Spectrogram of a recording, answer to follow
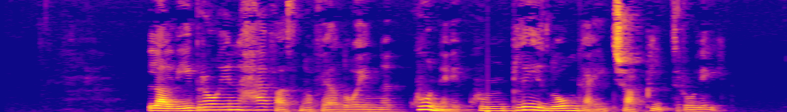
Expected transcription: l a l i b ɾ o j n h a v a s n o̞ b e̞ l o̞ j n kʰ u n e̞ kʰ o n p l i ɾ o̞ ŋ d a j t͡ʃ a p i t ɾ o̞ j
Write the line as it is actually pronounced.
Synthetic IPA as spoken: l a l i b ɾ o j n h a v a s n o̞ v e̞ l o̞ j n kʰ u n e̞ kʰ u n p l i l o̞ ŋ ɡ a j t͡ʃ a p i t ɾ o̞ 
